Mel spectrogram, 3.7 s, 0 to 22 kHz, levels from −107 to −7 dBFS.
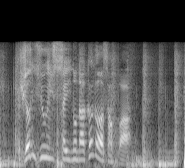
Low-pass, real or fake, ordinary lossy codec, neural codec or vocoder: none; fake; none; codec, 16 kHz, 0.8 kbps, ZipCodec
